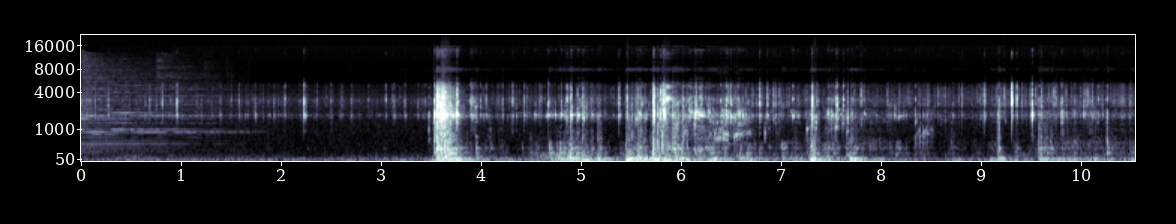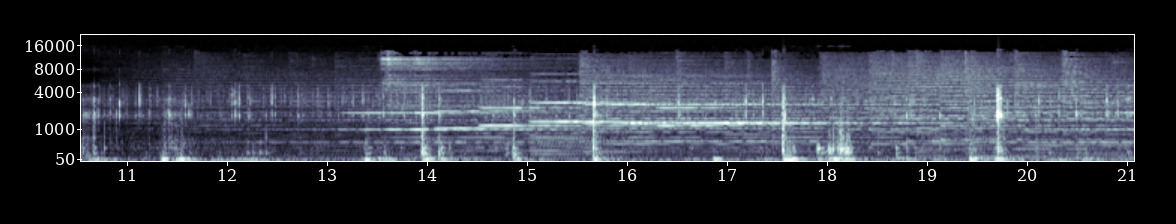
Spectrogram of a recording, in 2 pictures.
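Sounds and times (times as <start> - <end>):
water splashing and sloshing: 0.0 - 21.0.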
